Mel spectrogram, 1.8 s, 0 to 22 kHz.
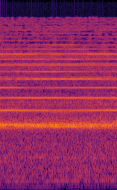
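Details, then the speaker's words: eBay DC PWM dimmer driving an inductive load rather than LED strips during a test: a constant, loud, piercing whine near 1.6 kHz with faint higher overtones that never changes pitch. PWM coil whine. "oh look at that listen oh that annoying pwm okay not cool at all it's not cool at all just listen to that how loud is it"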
